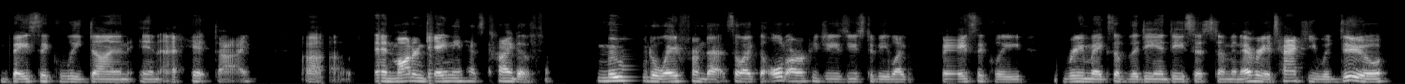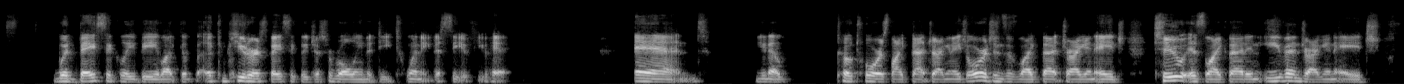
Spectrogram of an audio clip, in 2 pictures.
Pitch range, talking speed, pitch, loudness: 120-140 Hz, 175 wpm, 130 Hz, -19 LUFS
